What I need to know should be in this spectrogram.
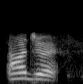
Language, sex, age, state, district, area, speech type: Nepali, female, 18-30, West Bengal, Kalimpong, rural, conversation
